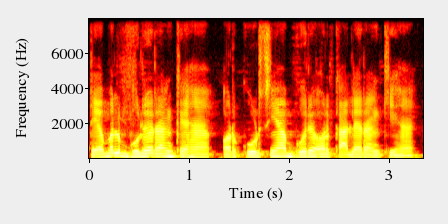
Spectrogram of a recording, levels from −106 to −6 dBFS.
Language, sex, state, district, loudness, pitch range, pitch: Hindi, male, Jharkhand, Garhwa, -15 LUFS, 130-150 Hz, 135 Hz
